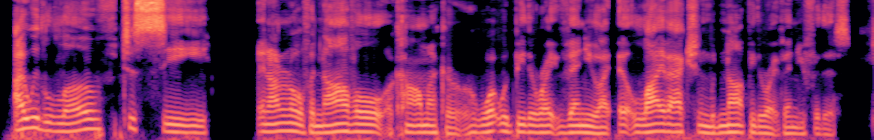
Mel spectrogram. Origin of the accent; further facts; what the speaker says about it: San Diego, California, United States; we grew up in San Diego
